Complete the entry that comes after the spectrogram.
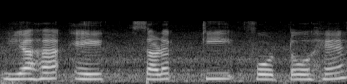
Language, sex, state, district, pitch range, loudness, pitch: Hindi, female, Madhya Pradesh, Katni, 230-260 Hz, -17 LUFS, 245 Hz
